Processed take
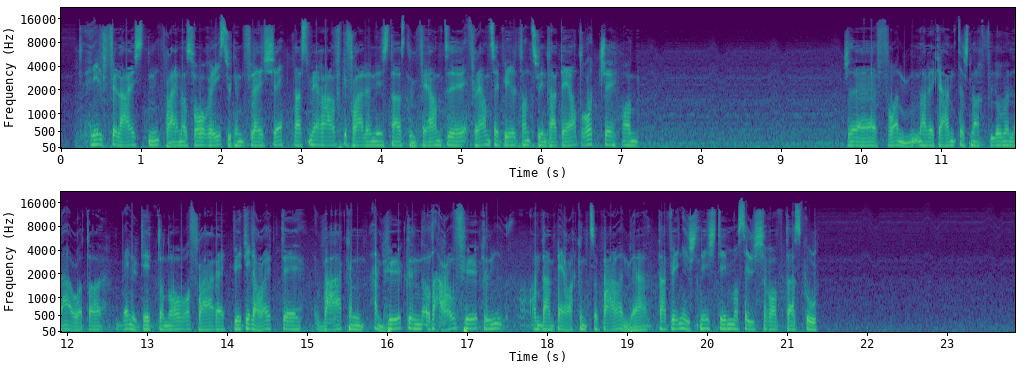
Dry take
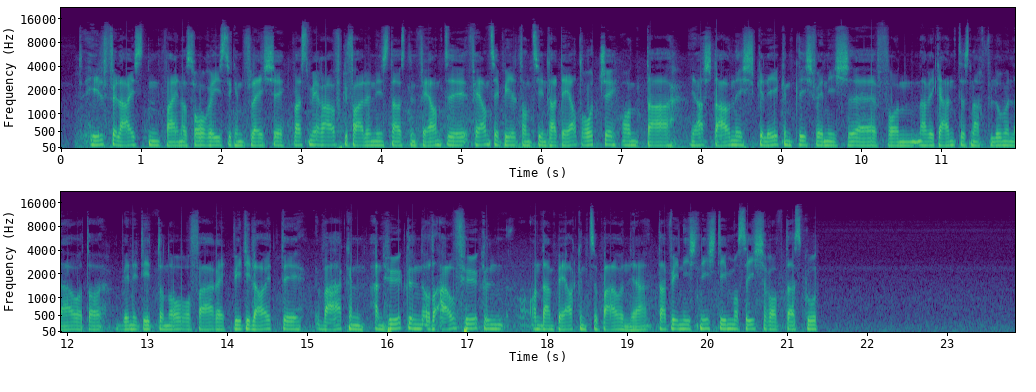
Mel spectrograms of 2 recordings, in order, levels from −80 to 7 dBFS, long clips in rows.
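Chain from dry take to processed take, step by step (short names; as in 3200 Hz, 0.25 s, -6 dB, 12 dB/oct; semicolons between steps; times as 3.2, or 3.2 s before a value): high shelf 3900 Hz +6.5 dB; formant shift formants +4 st; spectral freeze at 7.25, 2.56 s; record warp 78 rpm, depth 250 cents; gain -1 dB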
